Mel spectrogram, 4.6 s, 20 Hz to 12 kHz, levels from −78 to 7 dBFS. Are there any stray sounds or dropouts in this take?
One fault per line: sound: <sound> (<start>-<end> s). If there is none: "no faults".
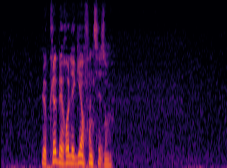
no faults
